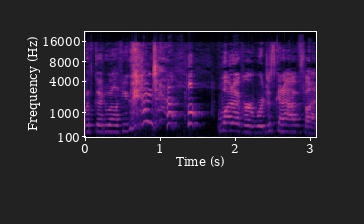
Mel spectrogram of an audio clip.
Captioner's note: laughs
